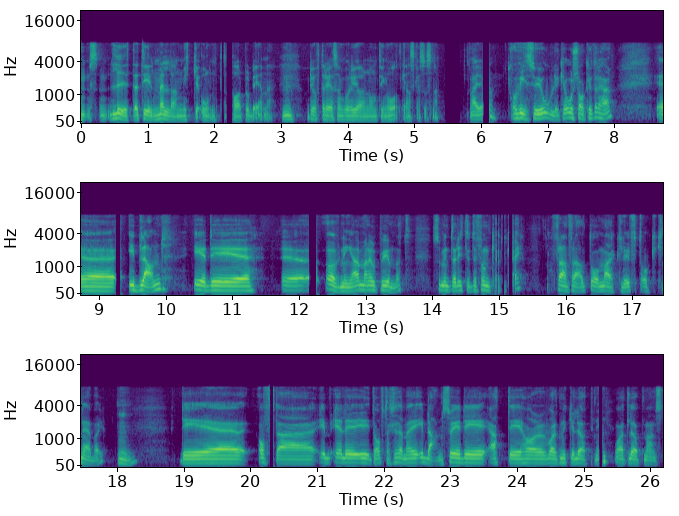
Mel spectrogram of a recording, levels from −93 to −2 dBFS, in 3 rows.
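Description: Hard-edged silent gaps break the speech at 2.10 to 2.29, 6.02 to 6.16, 9.24 to 9.36, 12.14 to 12.30, 14.92 to 15.31, 20.28 to 20.38 and 25.22 to 25.32 s. Each time, the speech returns slightly distorted, settling within tens of milliseconds. This is packet loss on an ADPCM call. Lost packets, between 60 and 160 ms per event, were replaced by silence. The first and fifth events are scattered bursts. That loss knocked the receiver's adaptive predictor and step size out of step with the sender's until they caught up.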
